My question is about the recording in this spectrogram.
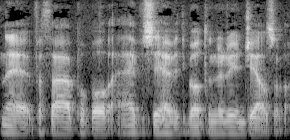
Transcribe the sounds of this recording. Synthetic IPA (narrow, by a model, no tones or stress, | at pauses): nevaθapʰɔbɔlˠhɛvsɨhɛvɨdiboːdənəɾɨːnd͡ʒḛlˠsɛ̰vɔ̰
